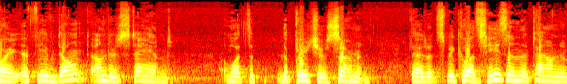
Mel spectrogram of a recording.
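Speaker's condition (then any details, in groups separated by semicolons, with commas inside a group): Essential tremor; more than half her life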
